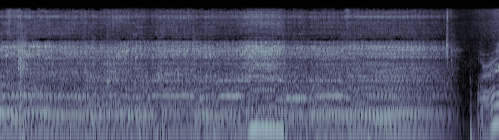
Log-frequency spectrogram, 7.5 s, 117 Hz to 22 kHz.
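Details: NewAir AWC-270E wine cooler: steady droning whine at one pitch with a slight wobble until the unit stops; worn 80mm 12V 0.08A cooling fan motor (TD8020LS), fixed by swapping in replacement fan AWC-FAN1.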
